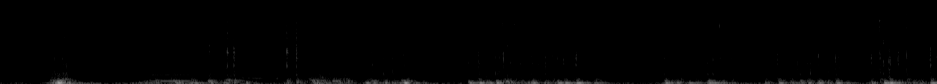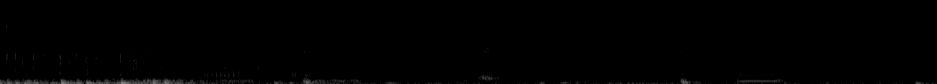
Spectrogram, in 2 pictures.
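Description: Fast typing on a computer keyboard: many sharp clicks in irregular bursts, busiest in the first half and thinning to sparser, fainter taps toward the end, with no talking.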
